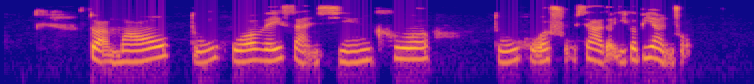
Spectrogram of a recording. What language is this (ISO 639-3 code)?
zho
